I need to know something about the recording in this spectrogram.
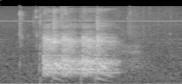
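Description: A breathy vocal sound with a falling pitch, starting about half a second in and lasting about a second.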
